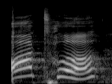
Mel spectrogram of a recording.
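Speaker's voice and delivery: high, stiff mock robot voice; hammed-up robot word. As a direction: say it like a squeaky robot. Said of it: "That's not how I fucking talk".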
